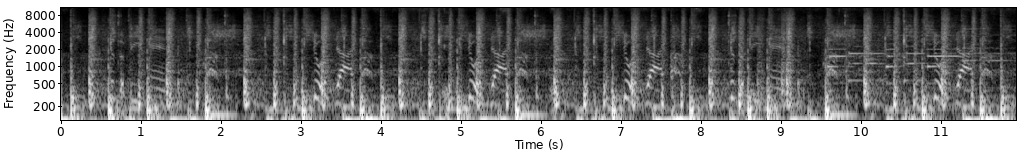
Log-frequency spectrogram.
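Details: Loud hip hop music with a heavy bass beat fills the whole recording, and no animal sound is heard.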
